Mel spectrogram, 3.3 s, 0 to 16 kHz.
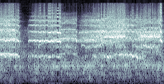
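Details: Peregrine falcons fighting over prey at 367 Collins, Melbourne CBD, 5:07 p.m. on 5 November 2022. A short scream, a brief break, then drawn-out, rasping, harmonic wailing that holds almost unbroken to the end.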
